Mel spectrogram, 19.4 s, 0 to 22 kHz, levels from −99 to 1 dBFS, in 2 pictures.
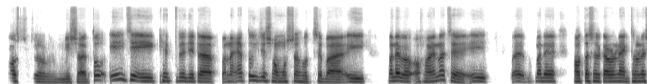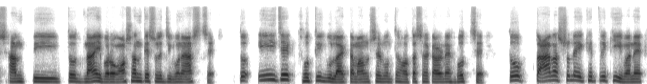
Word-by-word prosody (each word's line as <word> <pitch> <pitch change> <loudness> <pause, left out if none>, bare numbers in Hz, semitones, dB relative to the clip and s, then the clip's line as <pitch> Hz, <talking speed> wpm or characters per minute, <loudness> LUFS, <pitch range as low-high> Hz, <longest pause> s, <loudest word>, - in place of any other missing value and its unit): কষ্টর 145 -3 -4 0.3
বিষয়। 115 -2 0
তো - - +2 0.3
এই 240 +2 0
যে, 220 - +4
এই 165 - +4 0.2
ক্ষেত্রে 170 -1 -5
যেটা, 155 -1 +4 0.3
মানে 150 +3 -1
এতই 195 +3 -2
যে 180 - 0
সমস্যা 150 +1 0
হচ্ছে 135 +2 -6
বা 130 - +7 0.3
এই 140 - +4 0.5
মানে 175 +1 +6 0.4
হয় 145 +1 +3
না 220 - +4
যে 165 - +3 0.3
এই 165 0 0 0.5
অ্যা 155 - 0 0.3
মানে 165 -1 +3 0.4
হতাশার 160 +1 +2
কারণে 155 +1 +5
এক 145 - -8
ধরনের 155 0 +1
শান্তি 145 +1 0 0.4
তো 155 - +1 0.2
নাই 165 +5 +7
বরং 130 0 +5
অশান্তি 165 +1 -1
আসলে 140 0 -3
জীবনে 130 0 -1
আসছে। 140 - -10 0.4
তো - - -1 0.3
এই 230 +1 0
যে 235 - +5 0.2
ক্ষতিগুলা 160 -4 0
একটা 125 - -2
মানুষের 130 +3 -3
মধ্যে 135 +1 -8
হতাশার 135 +3 -3
কারণে 130 +1 +2
হচ্ছে, 145 - -4 0.5
তো 195 - 0 0.4
তার 190 - +6
আসলে 205 +5 -5
এক্ষেত্রে 185 +2 -6
কী, 190 - -2 0.2
মানে 130 +1 +1
155 Hz, 155 wpm, -23 LUFS, 135-165 Hz, 0.5 s, বা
